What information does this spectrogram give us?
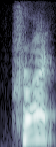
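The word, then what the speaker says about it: craic: We spell it C R A I C. And crack in Ireland does not mean what it means out here.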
